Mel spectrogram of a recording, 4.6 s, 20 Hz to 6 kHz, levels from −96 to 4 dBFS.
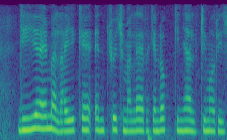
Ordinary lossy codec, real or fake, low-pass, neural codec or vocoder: MP3, 32 kbps; fake; 5.4 kHz; codec, 16 kHz, 0.8 kbps, ZipCodec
